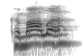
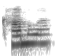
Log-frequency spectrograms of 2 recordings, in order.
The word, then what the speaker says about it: Kamala: still mispronouncing her name it's not kamala it's not camella it's not pamela it's kamala um and um also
